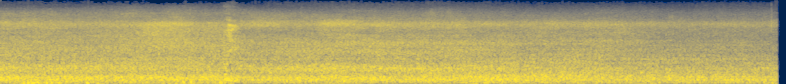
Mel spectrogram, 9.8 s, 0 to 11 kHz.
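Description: Steam venting from a near-boiling (about 98 °C) sulfur hot-spring pool: a steady rushing noise, with a single tap about three seconds in. It cuts off suddenly near the end.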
